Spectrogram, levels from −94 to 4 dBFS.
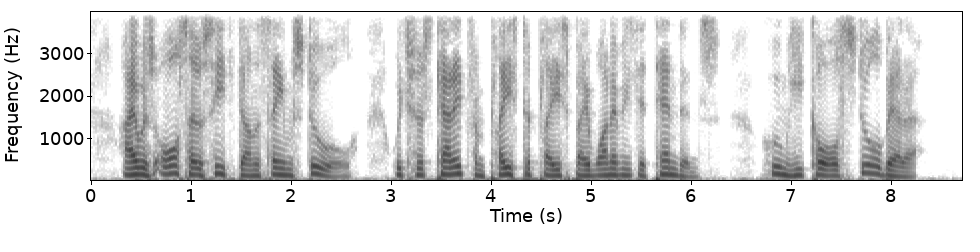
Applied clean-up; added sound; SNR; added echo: none; none; none; none.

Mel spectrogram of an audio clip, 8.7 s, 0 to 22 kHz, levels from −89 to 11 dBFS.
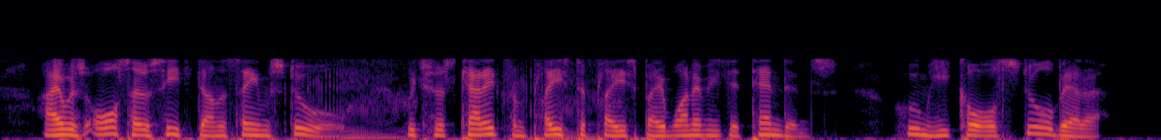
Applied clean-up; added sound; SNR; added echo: none; Zipper (clothing); 19 dB; none.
